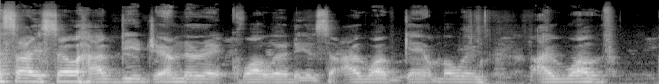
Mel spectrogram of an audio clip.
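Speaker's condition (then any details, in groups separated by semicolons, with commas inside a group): Multiple sclerosis; affects hands and left arm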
